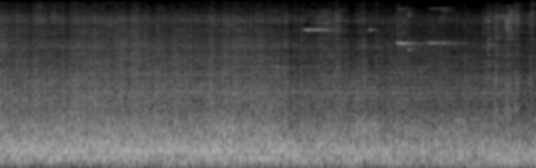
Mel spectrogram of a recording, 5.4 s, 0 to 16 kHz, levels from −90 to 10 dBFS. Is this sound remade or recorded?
recorded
